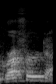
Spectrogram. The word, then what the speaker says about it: Gruffudd: people complain about uh even Gruffudd I believe is the way you pronounce name spelling on that's ridiculous but the guy who plays mr.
